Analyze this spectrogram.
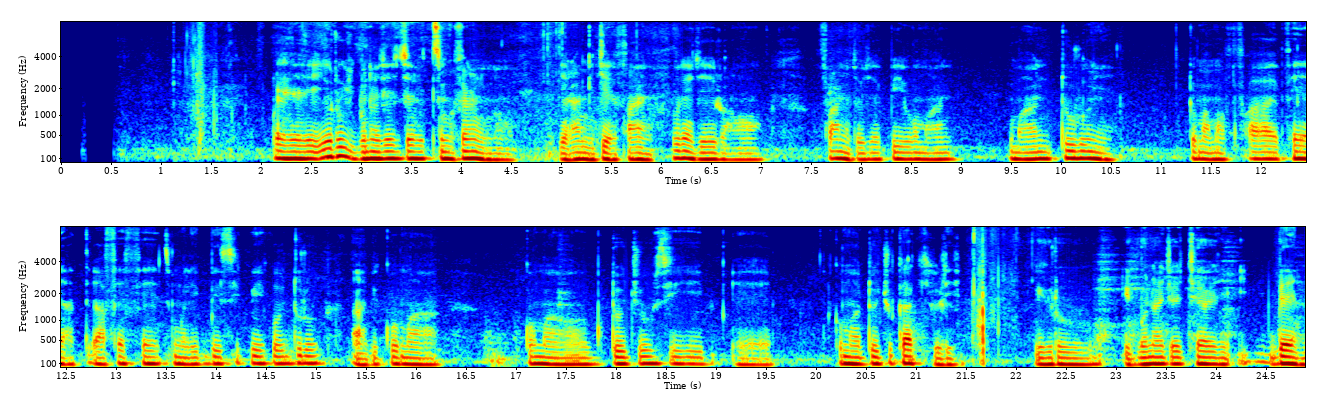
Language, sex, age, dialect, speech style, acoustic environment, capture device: Yoruba, male, 18-24, Nigeria - Lagos Yoruba, anxious, nature, mobile / Linux / Chrome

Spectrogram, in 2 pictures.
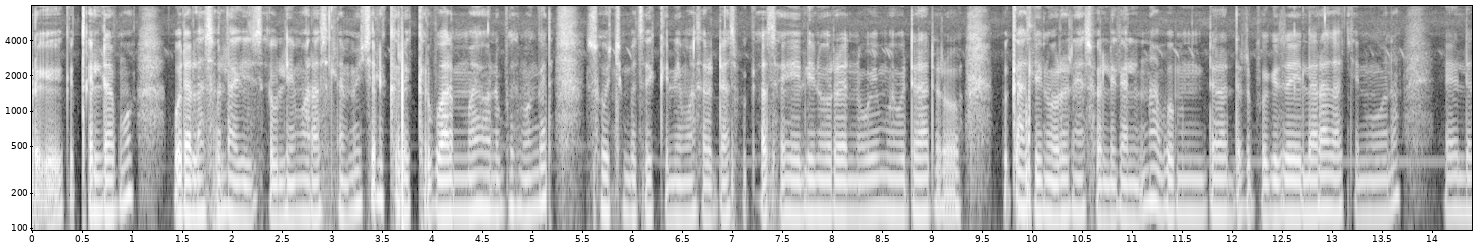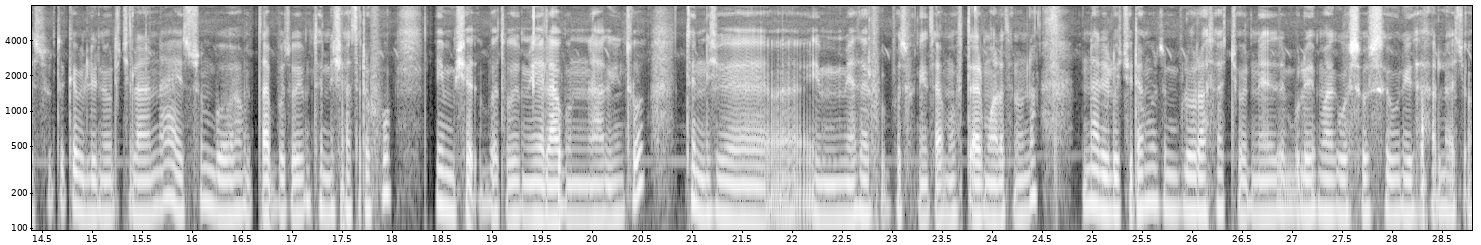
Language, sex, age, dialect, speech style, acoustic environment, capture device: Amharic, male, 25-34, Ethiopia - Addis Ababa, relaxed, silence, mobile / Linux / Chrome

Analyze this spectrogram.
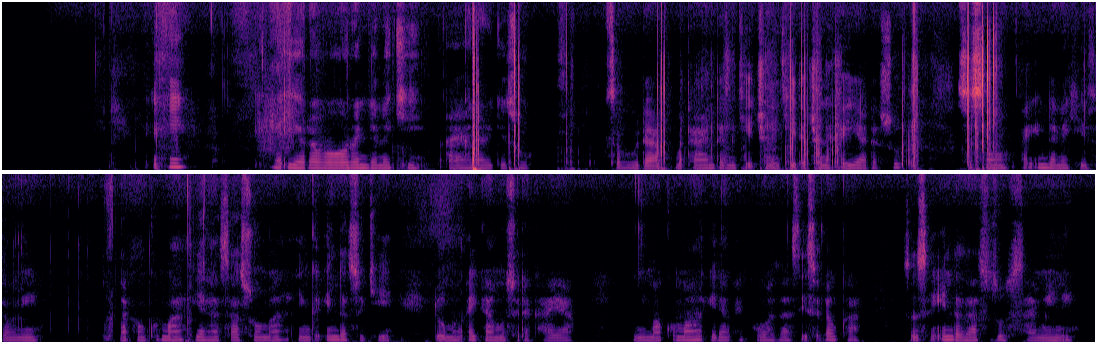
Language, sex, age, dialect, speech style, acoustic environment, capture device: Hausa, female, 18-24, Nigeria - Kano, relaxed, silence, mobile / Linux / Chrome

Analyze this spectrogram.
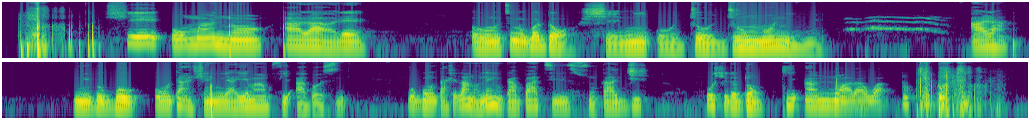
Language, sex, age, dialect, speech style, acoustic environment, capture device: Yoruba, male, 25-34, Nigeria - Lagos Yoruba, relaxed; focused, silence, desktop / Linux / Chrome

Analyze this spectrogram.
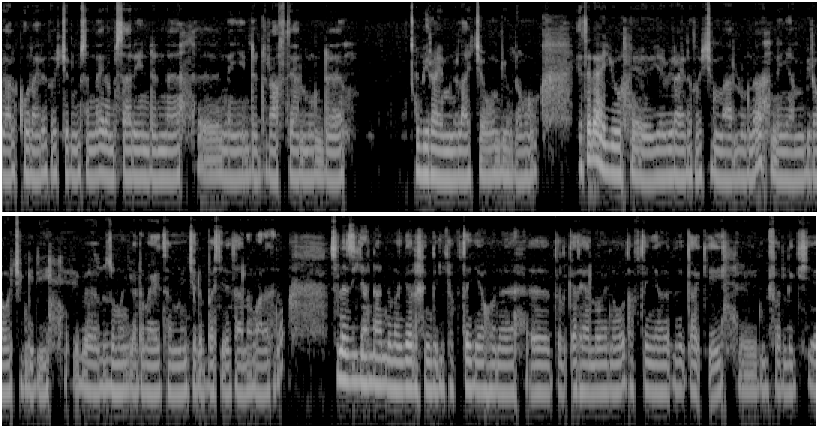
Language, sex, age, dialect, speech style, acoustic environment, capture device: Amharic, male, 18-24, Ethiopia - Addis Ababa, focused, silence, mobile / Linux / Chrome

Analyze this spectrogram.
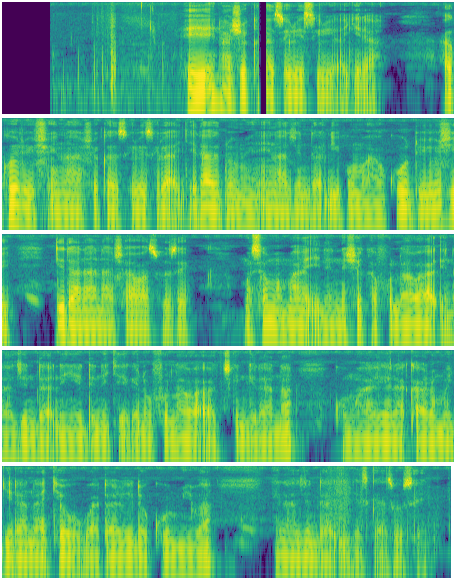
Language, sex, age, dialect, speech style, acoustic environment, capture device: Hausa, male, 18-24, Nigeria - Kano, happy; excited; focused, silence, mobile / Linux / Chrome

